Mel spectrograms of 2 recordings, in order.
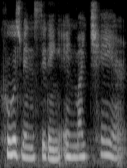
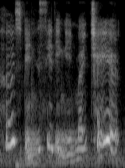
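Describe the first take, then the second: First: It is said in a medium, ordinary voice. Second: It is said in a tiny, squeaky voice. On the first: A middle-sized mother bear is speaking. "in her middle-sized voice" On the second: A little baby bear is speaking. "squeaked the baby bear"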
